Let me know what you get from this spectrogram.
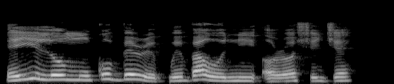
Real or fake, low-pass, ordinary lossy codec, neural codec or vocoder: real; 7.2 kHz; none; none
